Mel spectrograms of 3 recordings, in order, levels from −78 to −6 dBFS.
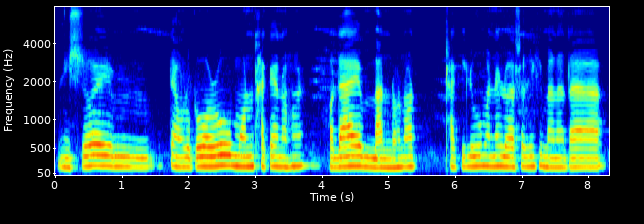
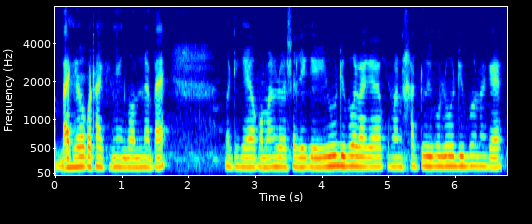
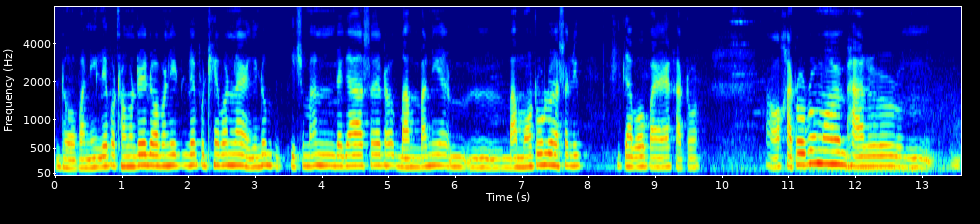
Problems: none marked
